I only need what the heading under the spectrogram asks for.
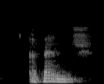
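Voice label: "avenge", British English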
